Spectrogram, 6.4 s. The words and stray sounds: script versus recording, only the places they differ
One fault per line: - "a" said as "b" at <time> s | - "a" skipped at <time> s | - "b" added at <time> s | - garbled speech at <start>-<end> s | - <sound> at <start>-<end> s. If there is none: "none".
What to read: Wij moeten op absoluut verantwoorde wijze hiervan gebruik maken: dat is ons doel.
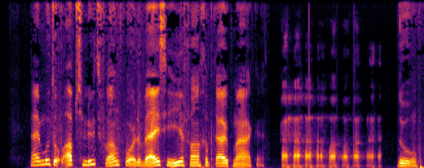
- "op" skipped at 0.9 s
- "dat is ons" skipped at 4.0 s
- laugh at 4.2-5.8 s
